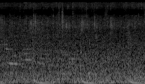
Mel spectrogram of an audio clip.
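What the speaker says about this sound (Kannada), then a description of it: "ಮಳೆ ಬಂದ್ಬಿಡ್ತು ನೋಡಿ" Steady rain falls on a street in Vietnam, a dense continuous hiss of drops on surfaces without pause through the short stretch.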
